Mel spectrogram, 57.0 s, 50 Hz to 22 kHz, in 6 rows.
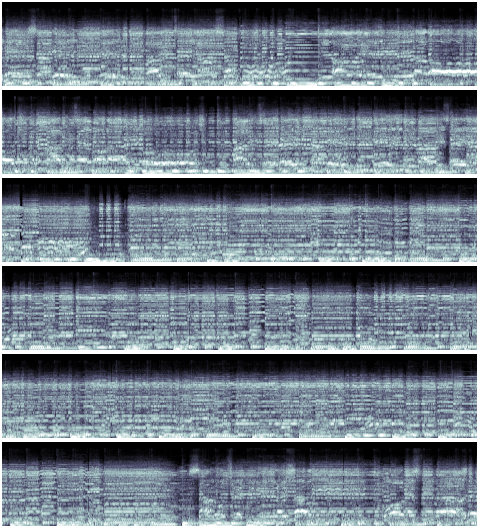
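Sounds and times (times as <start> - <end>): piano accordion: 0.0 - 57.0
stepping bass line: 0.0 - 57.0
strummed acoustic guitar: 0.0 - 57.0
violin: 0.0 - 57.0.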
